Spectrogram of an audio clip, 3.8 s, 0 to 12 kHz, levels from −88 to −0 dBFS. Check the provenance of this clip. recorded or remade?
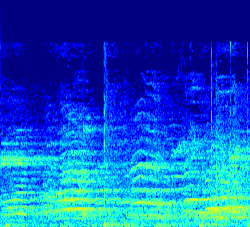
recorded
